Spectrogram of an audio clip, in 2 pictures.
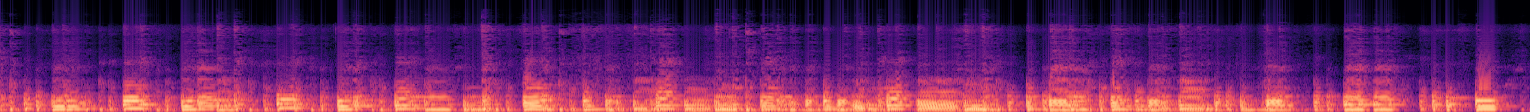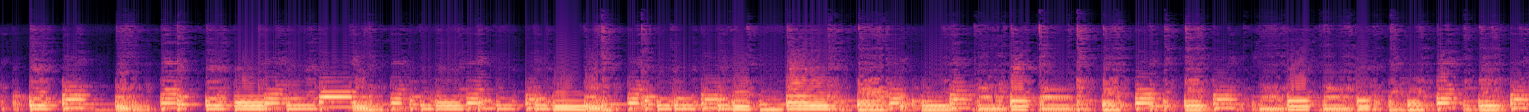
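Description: Electric bass guitar, a sunburst Precision-style bass, played fingerstyle in a continuous run of plucked low notes, with a short lull about halfway through.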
